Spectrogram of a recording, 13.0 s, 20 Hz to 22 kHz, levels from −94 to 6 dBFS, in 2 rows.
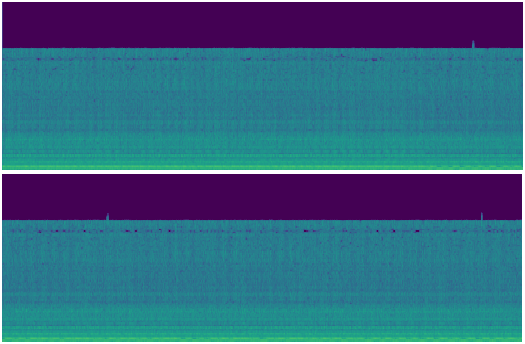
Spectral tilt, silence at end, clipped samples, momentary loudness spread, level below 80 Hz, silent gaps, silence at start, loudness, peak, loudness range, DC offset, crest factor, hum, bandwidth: -3.5 dB/octave; 0 s; under 0.1%; 1 LU; -54 dBFS; none; 0 s; -25 LUFS; -12 dBFS; 0 LU; under 0.1%; 14 dB; none; 16 kHz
